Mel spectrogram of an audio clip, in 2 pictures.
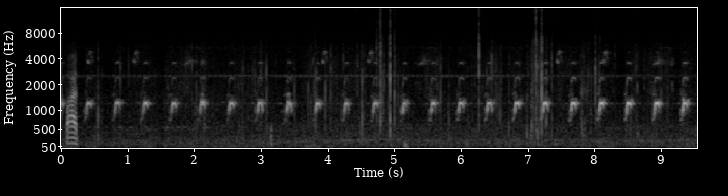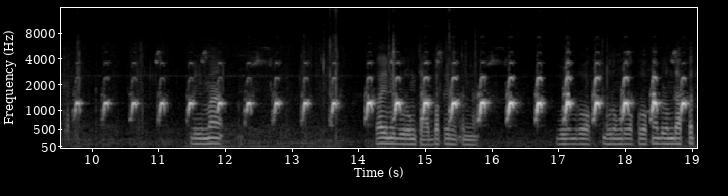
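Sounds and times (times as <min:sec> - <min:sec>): bird call repeated note: 0:14.1 - 0:19.0.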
